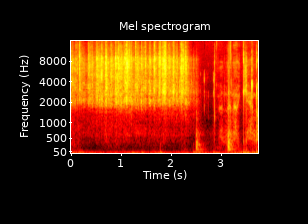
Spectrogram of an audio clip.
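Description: Small pills rattle inside a plastic morning medicine bottle in a cluttered man cave, a close, busy shaking that stops abruptly, then gives way to a few softer taps and clicks, with whispering nearby.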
